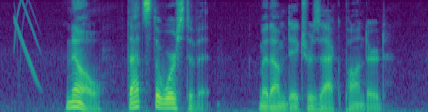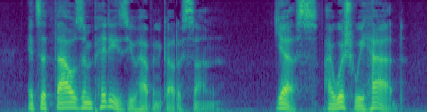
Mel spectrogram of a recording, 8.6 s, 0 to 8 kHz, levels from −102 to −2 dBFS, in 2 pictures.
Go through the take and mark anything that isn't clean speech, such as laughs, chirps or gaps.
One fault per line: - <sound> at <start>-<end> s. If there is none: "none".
- chirp at 0.1-0.4 s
